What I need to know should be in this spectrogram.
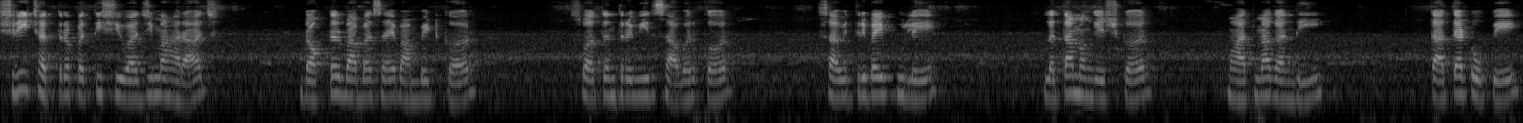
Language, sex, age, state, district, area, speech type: Marathi, female, 18-30, Maharashtra, Thane, urban, spontaneous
